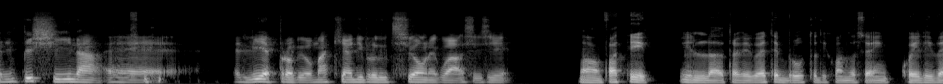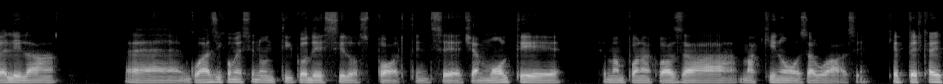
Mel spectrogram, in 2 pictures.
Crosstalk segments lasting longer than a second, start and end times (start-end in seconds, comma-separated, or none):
none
